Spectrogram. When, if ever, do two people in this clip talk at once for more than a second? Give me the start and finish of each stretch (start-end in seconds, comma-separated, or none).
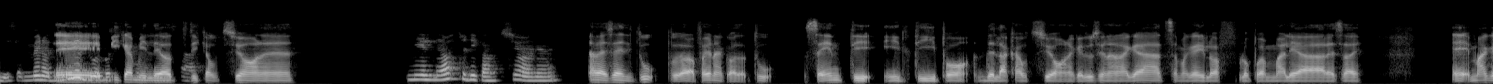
0.5-2.2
